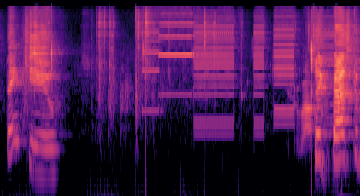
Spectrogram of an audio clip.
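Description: A short electronic jingle of bright tones plays.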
